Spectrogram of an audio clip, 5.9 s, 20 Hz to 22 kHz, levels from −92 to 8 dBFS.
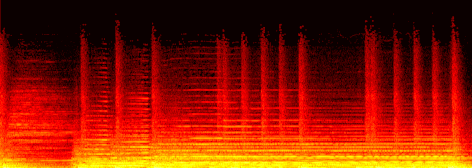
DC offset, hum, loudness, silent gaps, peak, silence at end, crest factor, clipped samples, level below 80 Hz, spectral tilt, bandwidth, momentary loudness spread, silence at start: under 0.1%; none; -16 LUFS; none; 0 dBFS; 0 s; 14 dB; under 0.1%; -32 dBFS; -7 dB/octave; 11 kHz; 7 LU; 0 s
